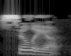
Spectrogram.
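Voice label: "Silea", English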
